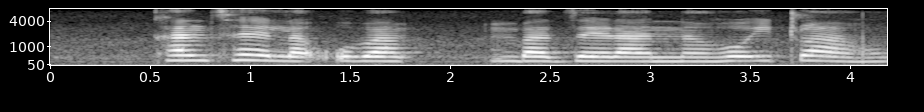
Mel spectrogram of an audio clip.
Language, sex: Venda, male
